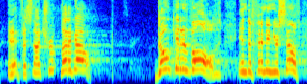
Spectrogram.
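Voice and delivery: loud, high "let it go" each time; preaching refrain. Real, not acted. Preacher urging his church to let insults go, loud. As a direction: hammer home "let it go".

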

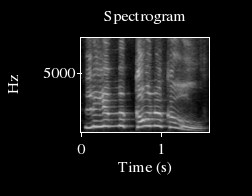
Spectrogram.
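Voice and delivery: loud, high, drawn-out greeting; thrilled shout to an old friend; amazed and delighted cry. A narrator's reading. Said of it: "amazed and delighted to see his old friend".

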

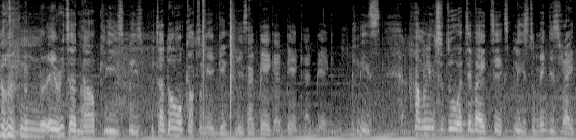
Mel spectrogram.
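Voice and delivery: low, soft, broken begging; desperate pleading. Acted. Husband begs his wife not to walk out, in soft broken pleading. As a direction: plead under your breath as if she's already leaving.

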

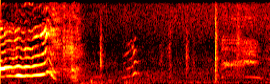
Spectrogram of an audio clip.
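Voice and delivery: high, loud screaming laugh; a burst of shrieking laughter; real shrieking laugh at the spill. Real, not acted. Partner spills hot sauce.

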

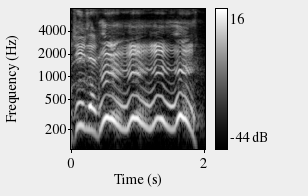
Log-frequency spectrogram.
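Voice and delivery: slow hummed mock tambourine rhythm; imitating tambourine lady. Preacher mocks the tambourine lady to his congregation, hummed. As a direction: hum along like a lady banging a tambourine. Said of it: "she's just going at that thing".

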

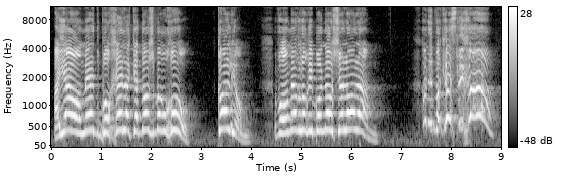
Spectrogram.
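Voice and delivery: high, loud impassioned preaching; preaching at full force. Acted. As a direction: cry it out to the crowd, pleading. Preacher building to climax. (דרשה בלהט ובקול רם)

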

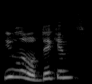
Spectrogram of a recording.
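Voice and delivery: high-pitched mock yelp and scolding; sudden shout. A narrator's reading. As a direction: exclaim as if scratched, mildly. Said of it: "he shouted suddenly".

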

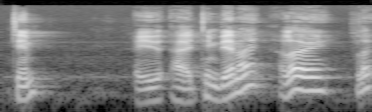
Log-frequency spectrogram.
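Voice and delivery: retold calling out, searching for someone on the phone. Customer to a phone salesman who has vanished from the line, calling out.

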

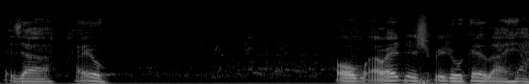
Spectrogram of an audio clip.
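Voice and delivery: soft, unhurried presidential voice; a calm Buhari on the phone; calm Buhari impression. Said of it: "When I go hear Buhari voice, very calm guy".

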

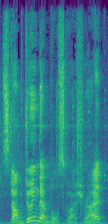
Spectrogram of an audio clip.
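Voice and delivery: ordinary delivery

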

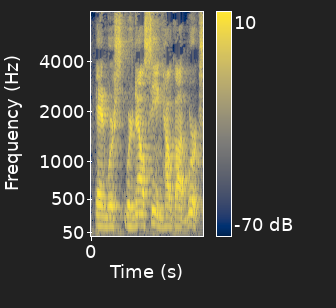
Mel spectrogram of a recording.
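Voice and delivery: normal talking voice

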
